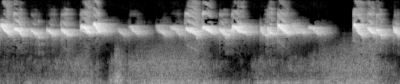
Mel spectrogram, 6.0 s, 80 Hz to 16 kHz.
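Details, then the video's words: Oriental white-eye in ramped-up form, singing in the buka tiong aw style, recorded 3 January 2022: rapid high twittering phrases of sweet chirps and slurred notes, bursts separated by short pauses, faint low room noise beneath. "Mata Puteh Dagger ramp up form buka tiong aw sing"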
